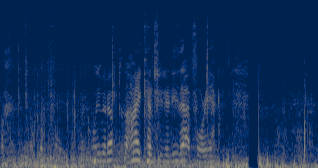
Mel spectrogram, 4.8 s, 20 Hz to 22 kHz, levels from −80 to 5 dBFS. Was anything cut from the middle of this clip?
yes; 1 cut; at 3.6 s

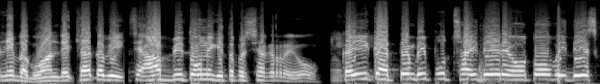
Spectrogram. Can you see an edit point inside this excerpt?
yes; 2 cuts; at 1.3 s, 3.3 s

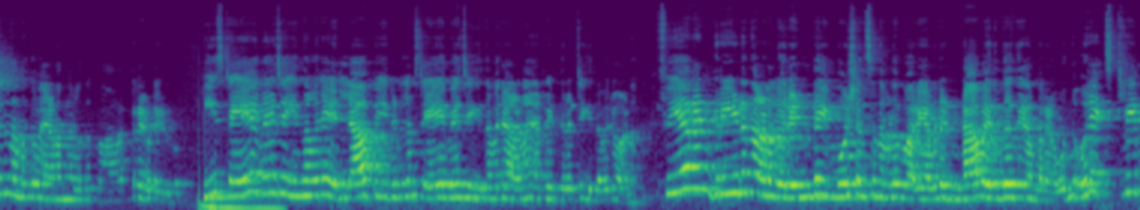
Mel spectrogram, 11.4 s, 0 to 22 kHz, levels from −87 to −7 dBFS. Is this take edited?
yes; 2 cuts; at 2.1 s, 6.6 s

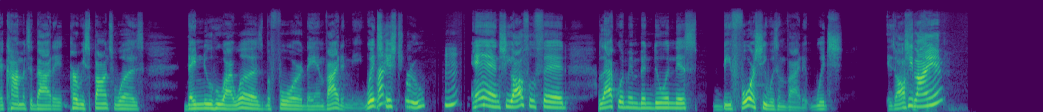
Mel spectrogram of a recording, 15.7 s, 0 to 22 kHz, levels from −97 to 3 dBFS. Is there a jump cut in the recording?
no; 0 cuts

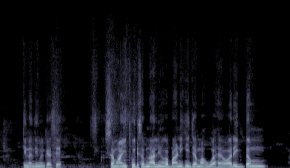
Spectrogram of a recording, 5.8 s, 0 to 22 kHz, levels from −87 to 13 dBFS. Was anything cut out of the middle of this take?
yes; 1 cut; at 2.8 s

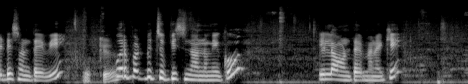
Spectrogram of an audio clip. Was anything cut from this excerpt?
yes; 1 cut; at 1.1 s

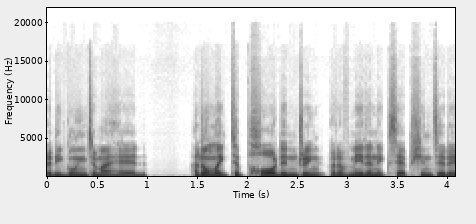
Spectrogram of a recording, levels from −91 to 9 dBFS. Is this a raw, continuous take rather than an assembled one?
yes; 0 cuts

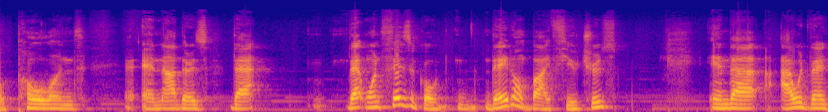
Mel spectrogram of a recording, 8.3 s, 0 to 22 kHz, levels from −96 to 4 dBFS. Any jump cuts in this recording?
no; 0 cuts

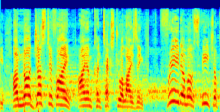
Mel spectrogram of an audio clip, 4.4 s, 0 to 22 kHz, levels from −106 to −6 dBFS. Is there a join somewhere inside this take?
yes; 1 cut; at 3.0 s

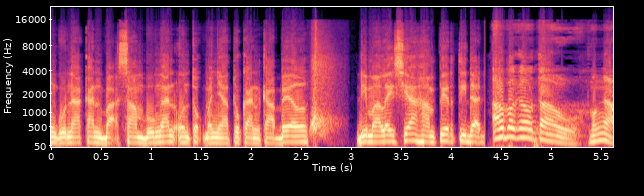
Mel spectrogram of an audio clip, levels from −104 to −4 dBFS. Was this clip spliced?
yes; 1 cut; at 4.3 s

